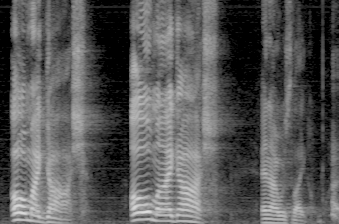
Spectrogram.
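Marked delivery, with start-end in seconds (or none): 0.2-3.3 put-on loud, very slow, stretched-out scream. Retelling a walk three blocks from home when she suddenly screams, imitating her scream. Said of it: "she just screams".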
